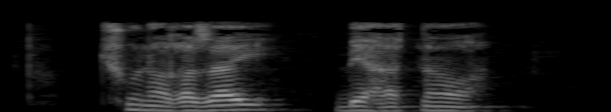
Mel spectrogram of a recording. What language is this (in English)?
Central Kurdish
